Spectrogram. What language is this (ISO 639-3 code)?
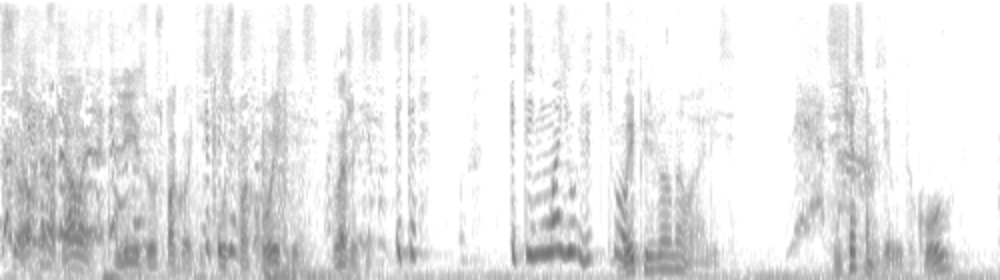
rus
